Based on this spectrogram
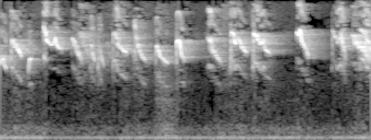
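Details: Lure call of a white-eye (pleci), aimed at drawing a quick response from untamed birds of any type: short, high, downslurred chirps repeated roughly every third of a second, steady and piercing, with a low hum beneath.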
